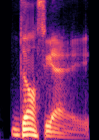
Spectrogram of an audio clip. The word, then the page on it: dossier: British English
